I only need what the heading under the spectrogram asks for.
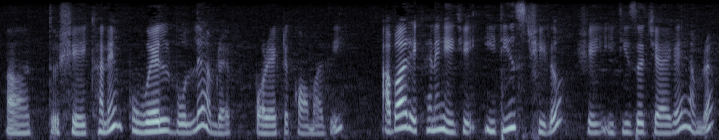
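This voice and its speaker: A woman with a Bangladeshi accent teaching an exam-prep English lesson, explaining patiently, reading English examples slowly and checking in with her students. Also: medium pitch, no echo, muffled recording.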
